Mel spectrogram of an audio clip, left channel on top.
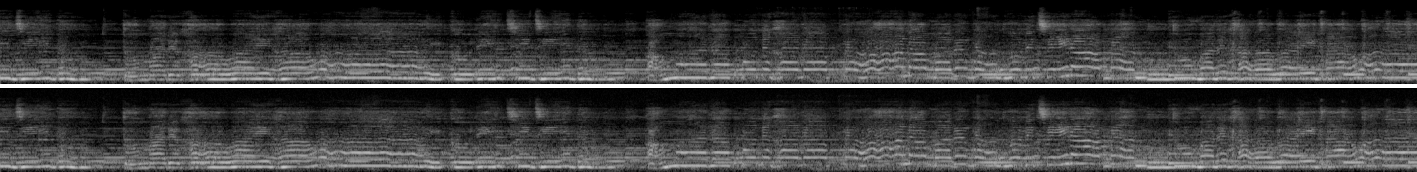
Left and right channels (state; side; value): noise; right; hiss, 28 dB below the sound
